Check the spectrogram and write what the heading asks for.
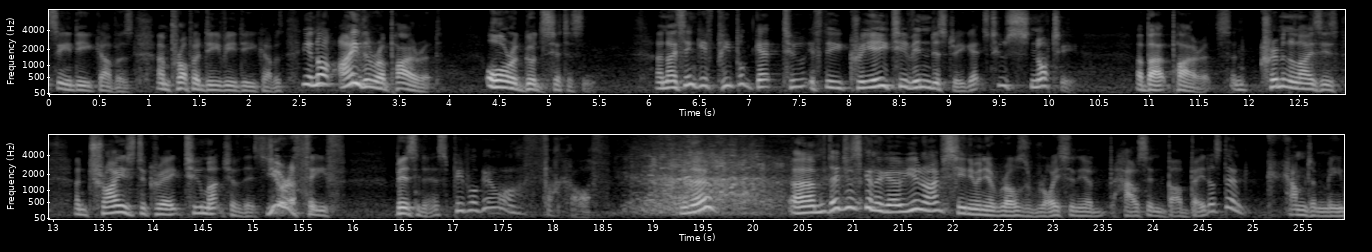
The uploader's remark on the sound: a capacity audience at the Apple Store, Regent Street on a snowy February evening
